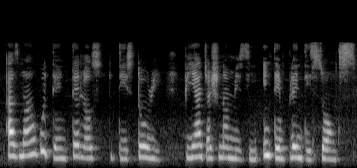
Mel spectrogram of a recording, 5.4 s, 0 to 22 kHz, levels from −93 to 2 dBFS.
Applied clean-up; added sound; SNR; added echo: none; none; none; none.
